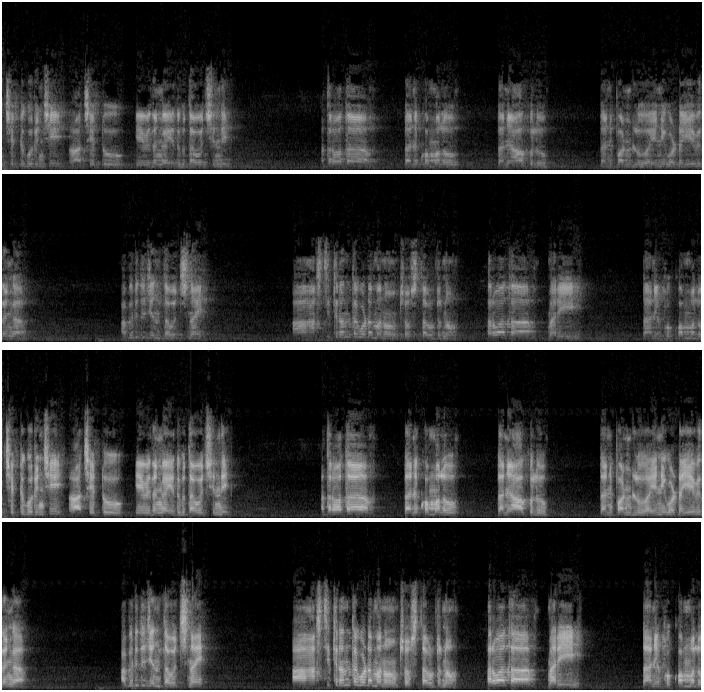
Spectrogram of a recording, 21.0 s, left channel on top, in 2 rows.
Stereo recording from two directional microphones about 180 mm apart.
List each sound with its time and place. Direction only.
0.0 s speech: 45° right (ahead or behind)
4.8 s speech: 50° right (ahead or behind)
12.2 s speech: 50° right (ahead or behind)
14.8 s speech: 50° right (ahead or behind)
